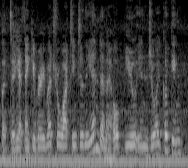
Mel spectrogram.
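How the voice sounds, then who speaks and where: A young man chatting casually through a cooking demonstration in a small home kitchen, relaxed and full of fillers. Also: a little high, quick pace, slight background noise. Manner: relaxed, hesitant, many fillers. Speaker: cooking vlogger.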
